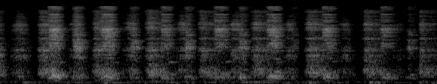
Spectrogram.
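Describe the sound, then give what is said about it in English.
Rapid, rhythmic meditative breathing, with sharp inhales and exhales repeating about twice per second at an even, steady pace, and no talking, while the breather silently chants Sat Nam. “So as I'm breathing, I'm chanting in my mind, Sat Nam, Sat Nam.”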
